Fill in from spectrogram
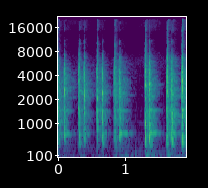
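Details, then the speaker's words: IBM PS/1 Model 2011 (1991) with mechanical IBM Model M2 keyboard: about eight crisp, sharp buckling-spring clicks in two seconds, no mushy or dead keys; normal key clicks. "the classic clicks when you press the key, like the IBM Model M - I purchased later, but unfortunately it didn't work: it had some keys that didn't work."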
